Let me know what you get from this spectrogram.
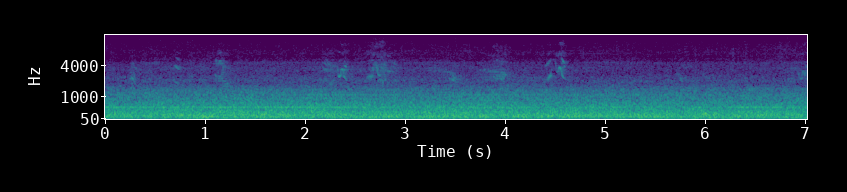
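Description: Small birds chirping: repeated short, high chirps scattered through, over a steady low rumble with a faint humming tone.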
